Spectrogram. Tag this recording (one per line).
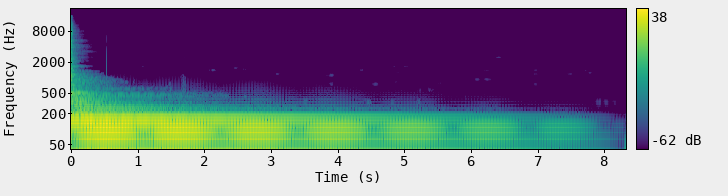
1-shot
drum
multisample
velocity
